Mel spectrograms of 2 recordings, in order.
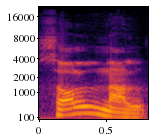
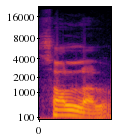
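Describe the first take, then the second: First: The middle is said as an l then n. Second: The middle is said as a double l. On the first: The speaker calls it wrong. "আমরা সবাই এভাবে এটা উচ্চারণ করি" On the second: The speaker calls it right. "এর সঠিক উচ্চারণ হচ্ছে সল্লাল"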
